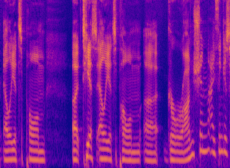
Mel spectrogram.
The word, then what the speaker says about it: Gerontion: Eliot's poem, Gerontion, I think is how you pronounce it.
